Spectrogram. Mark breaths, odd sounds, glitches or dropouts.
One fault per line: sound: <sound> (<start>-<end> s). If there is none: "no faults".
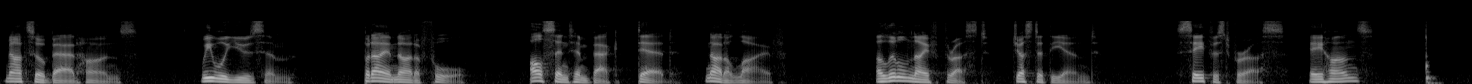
sound: thud (14.2-14.4 s)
